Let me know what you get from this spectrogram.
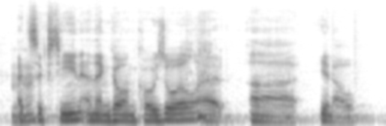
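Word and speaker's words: Koziol: Kilos, how do you pronounce it? Kosil Kosil.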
